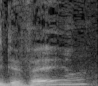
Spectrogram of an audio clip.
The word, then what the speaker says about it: Dewaere: Alors moi, je dis Devers.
